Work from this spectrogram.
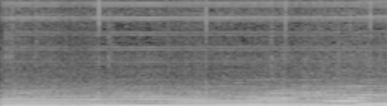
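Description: A Porsche Cayman GTS engine pulls hard on a racing track, a loud, close, steady drone with rising harmonics as it accelerates after a downshift.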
